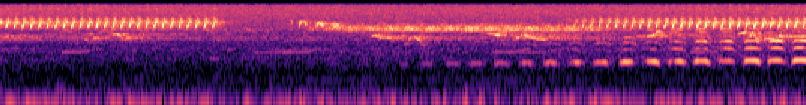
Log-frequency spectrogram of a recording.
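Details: Songbirds singing at sunrise in Yellowstone: several overlapping whistled phrases, a high thin trill near the top, and a repeated piping series of short notes in the second half, over a steady low background rumble.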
